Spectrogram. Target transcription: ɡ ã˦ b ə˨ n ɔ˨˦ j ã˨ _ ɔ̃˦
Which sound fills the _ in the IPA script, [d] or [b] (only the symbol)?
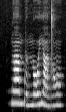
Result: d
